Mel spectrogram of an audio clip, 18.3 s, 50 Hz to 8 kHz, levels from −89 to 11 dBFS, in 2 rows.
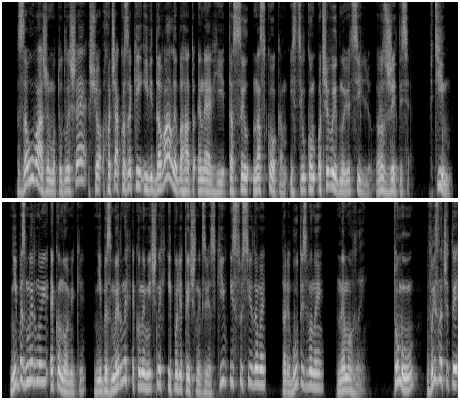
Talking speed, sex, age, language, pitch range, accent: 130 wpm, male, 40-59, Ukrainian, 115-185 Hz, native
